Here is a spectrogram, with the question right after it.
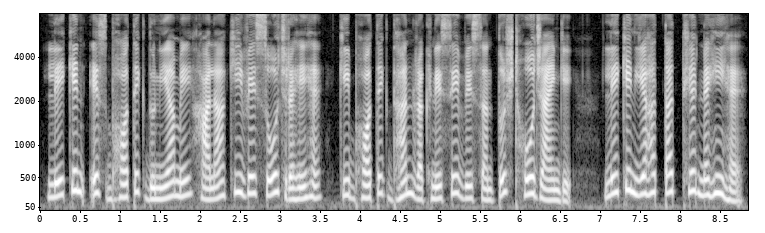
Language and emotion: Hindi, neutral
